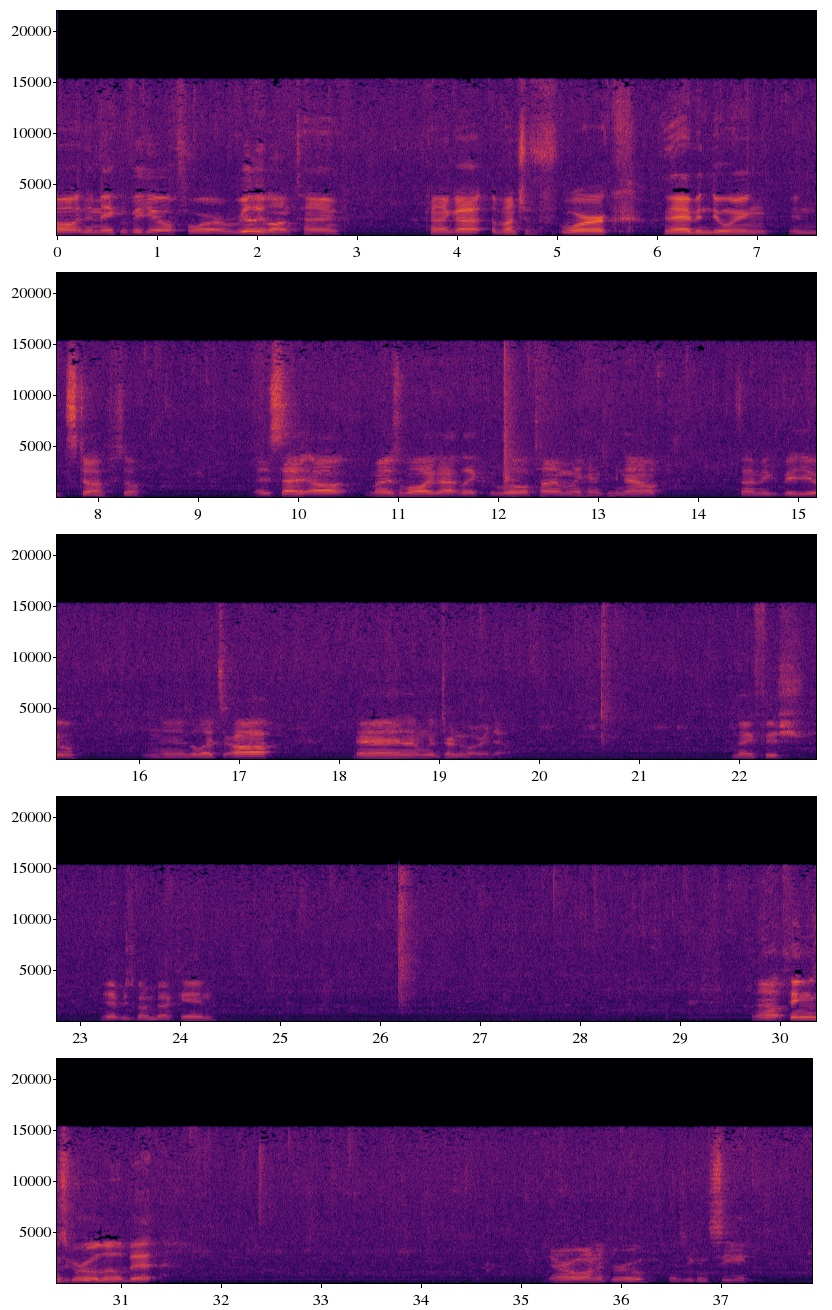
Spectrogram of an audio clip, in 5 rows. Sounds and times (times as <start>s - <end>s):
Speech: 0.0s - 2.9s, 3.7s - 8.5s, 9.6s - 13.6s, 14.4s - 15.4s, 16.0s - 17.4s, 18.2s - 19.8s, 21.9s - 24.4s, 29.7s - 31.4s, 35.3s - 37.4s.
